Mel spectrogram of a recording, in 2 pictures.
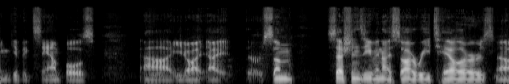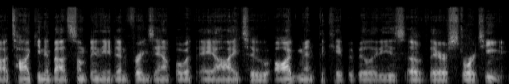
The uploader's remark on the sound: RetailWire Live at NRF 2024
